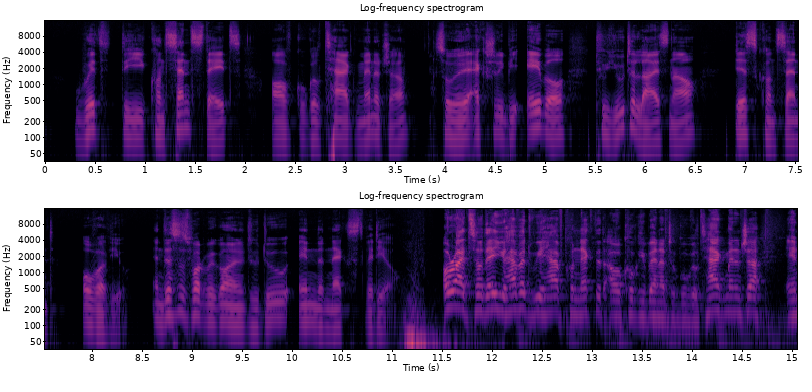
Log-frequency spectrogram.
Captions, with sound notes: with the consent states of Google Tag Manager. So we'll actually be able to utilize now, this Consent Overview. And this is what we're going to do in the next video. (graphic whooshes) All right, so there you have it, (mellow music) we have connected our cookie banner to Google Tag Manager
